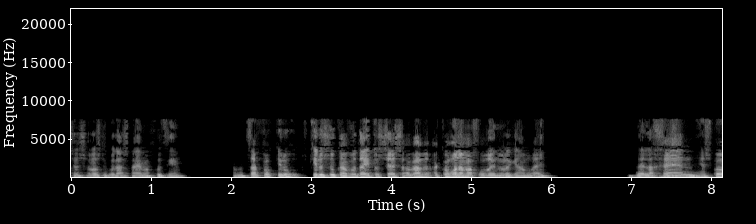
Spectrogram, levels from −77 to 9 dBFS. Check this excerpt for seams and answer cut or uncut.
uncut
